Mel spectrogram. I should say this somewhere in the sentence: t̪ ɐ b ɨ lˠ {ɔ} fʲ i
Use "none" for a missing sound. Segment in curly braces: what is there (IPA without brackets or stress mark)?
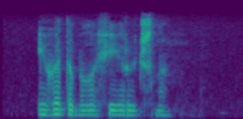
ɔ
